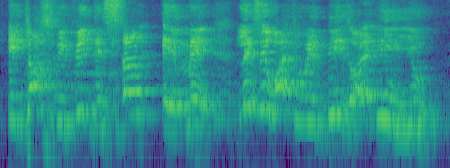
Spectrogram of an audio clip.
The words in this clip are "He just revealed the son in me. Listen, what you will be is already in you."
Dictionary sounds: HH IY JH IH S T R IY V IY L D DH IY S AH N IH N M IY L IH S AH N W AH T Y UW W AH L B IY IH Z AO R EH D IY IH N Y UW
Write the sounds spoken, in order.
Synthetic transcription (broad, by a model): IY JH IH S T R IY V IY D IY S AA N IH M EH L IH S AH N W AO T Y UW W AH L B IY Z AO R EH D IY IH N Y UW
